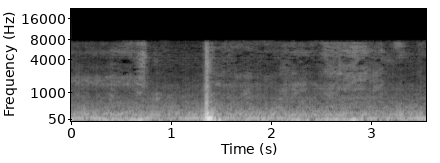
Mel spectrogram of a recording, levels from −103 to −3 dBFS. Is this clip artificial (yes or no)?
yes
